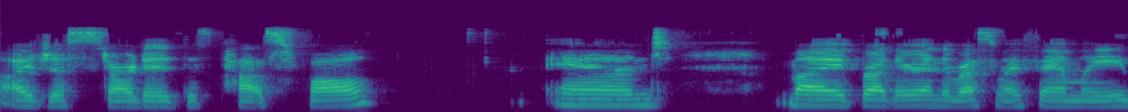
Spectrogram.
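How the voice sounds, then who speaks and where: A woman in her twenties, a native Korean speaker from South Korea, answering interview questions in a relaxed, thoughtful way with many fillers. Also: deep voice. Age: 20s. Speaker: guest.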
